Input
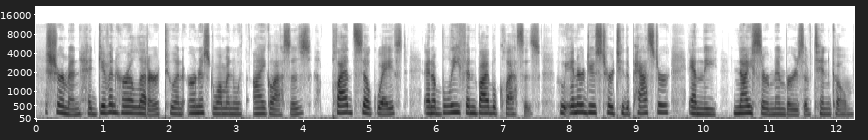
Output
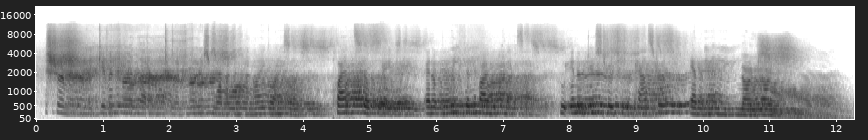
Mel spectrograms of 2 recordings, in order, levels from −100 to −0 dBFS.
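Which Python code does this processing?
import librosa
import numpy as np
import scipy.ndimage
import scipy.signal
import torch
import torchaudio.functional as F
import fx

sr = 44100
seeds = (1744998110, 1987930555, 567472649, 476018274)

y = fx.tape_stop_end(x, sr, length_s=2.03)
y = fx.filter_sweep_bandpass(y, sr, from_hz=2200.0, to_hz=530.0, start_s=2.13, end_s=3.26, q=1.1)
y = fx.rev_gated(y, sr, seeds[0], gate_ms=320, shape='rising', drr_db=0.0)
y = fx.echo_warbled(y, sr, ms=104, feedback_pct=34, rate_hz=2.8, cents=168, wet_db=-7.0)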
